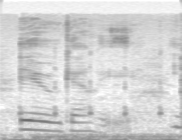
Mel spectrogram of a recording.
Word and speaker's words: Eau Gallie: No one can ever pronounce that O-U-O. Eau Gallie.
